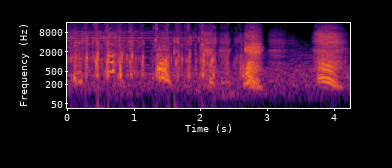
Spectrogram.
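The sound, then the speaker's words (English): Someone gulps down ice water after eating hot peppers, in quick, wet swallows with some sloshing, then pauses and lets out a couple of loud, breathy gasps. “Here, drink some ice water.”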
